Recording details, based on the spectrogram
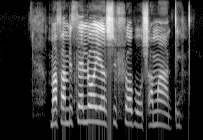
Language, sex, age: Tsonga, female, 20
